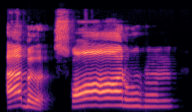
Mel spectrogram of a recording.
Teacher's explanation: ابصارهم میں حمزہ کو با ساکن کے ساتھ ملائیں گے، با حروف قلقلہ میں سے ہے، یہاں پر تھوڑی سی جنبش پیدا کر کے پڑھیں گے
